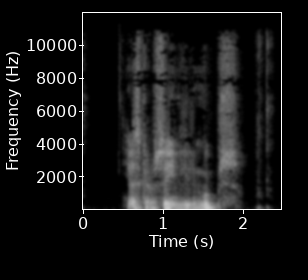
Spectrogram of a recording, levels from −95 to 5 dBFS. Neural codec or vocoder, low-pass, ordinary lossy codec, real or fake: none; 10.8 kHz; AAC, 48 kbps; real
